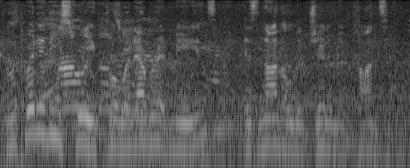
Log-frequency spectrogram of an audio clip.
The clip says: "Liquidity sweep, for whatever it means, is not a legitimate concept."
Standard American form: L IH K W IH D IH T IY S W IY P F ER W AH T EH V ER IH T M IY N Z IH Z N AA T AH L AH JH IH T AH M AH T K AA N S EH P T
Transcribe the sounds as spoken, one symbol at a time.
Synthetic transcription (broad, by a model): L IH K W IH D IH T IY S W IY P F ER W AH T EH V ER IH T M IY N Z IH Z N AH T AH L AH JH IH T AH M AH T K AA N S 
